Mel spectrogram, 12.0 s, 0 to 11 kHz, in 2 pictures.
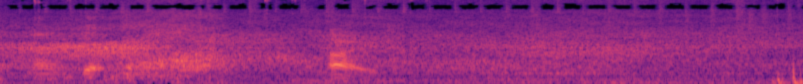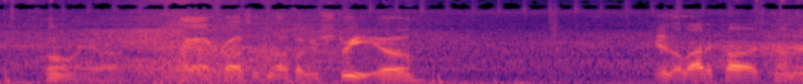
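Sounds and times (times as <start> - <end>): wind on microphone: 0.0 - 7.4, 9.1 - 10.4
road traffic hiss and rumble: 0.0 - 12.0.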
